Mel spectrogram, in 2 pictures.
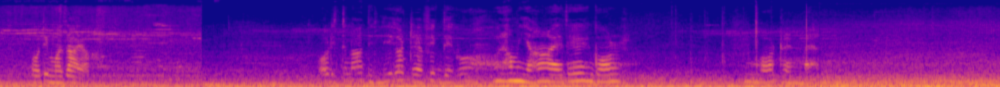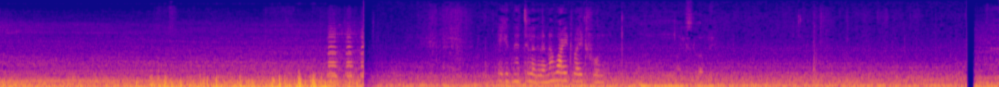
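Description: A car engine hums low and steady from inside a moving car.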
